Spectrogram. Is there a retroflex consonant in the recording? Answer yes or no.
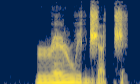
yes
